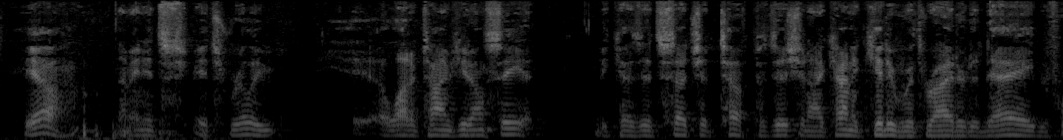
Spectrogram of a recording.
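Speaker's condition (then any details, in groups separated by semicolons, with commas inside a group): No condition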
